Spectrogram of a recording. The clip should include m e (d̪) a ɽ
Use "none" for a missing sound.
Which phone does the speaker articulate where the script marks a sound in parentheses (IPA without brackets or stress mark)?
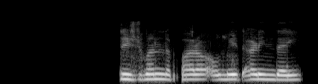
d̪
